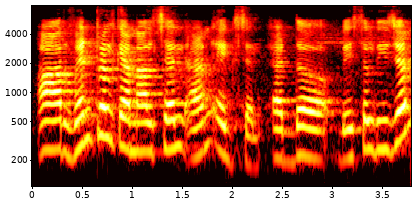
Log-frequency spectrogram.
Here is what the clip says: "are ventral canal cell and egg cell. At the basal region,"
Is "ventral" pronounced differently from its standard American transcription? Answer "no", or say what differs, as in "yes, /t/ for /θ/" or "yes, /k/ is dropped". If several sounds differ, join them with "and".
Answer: no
